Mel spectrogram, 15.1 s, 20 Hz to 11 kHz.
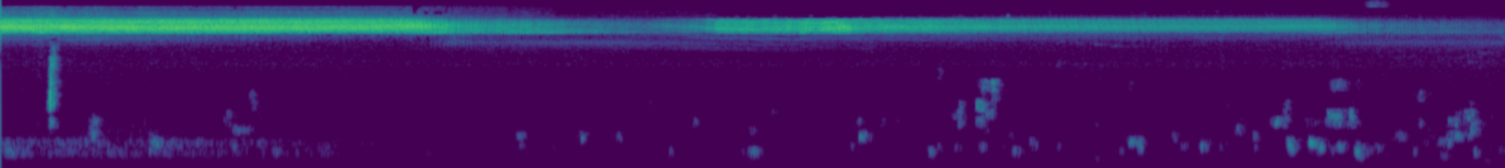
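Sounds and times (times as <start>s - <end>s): high-pitched insect drone: 0.0s - 14.8s.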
